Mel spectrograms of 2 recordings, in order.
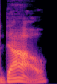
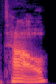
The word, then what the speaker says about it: Tao: So how could the Tao, or the Tao, one can pronounce it either way,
